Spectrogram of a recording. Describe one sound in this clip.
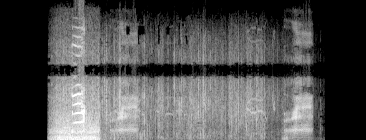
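Fire roars out in a loud burst.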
